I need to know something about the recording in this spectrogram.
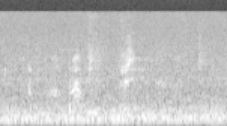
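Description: Quiet room tone with a steady low hum, broken by a few faint soft clicks and rustles in the first second and a half.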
